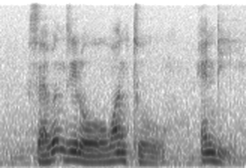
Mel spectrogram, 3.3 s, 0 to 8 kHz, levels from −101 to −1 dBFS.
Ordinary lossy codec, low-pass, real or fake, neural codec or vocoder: none; 7.2 kHz; real; none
